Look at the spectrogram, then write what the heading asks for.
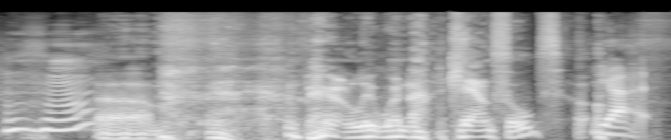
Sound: laughs

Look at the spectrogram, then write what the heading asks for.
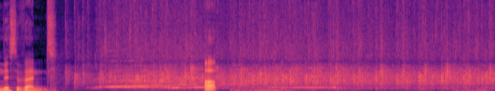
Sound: audience applauding; audience cheering

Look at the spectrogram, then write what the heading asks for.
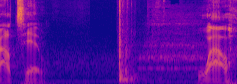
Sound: wall thumps

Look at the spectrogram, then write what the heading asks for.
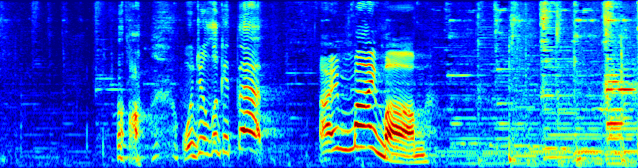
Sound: chuckles; upbeat music

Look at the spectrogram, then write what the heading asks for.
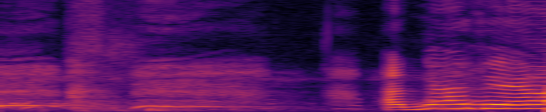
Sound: takes a deep breath

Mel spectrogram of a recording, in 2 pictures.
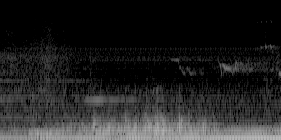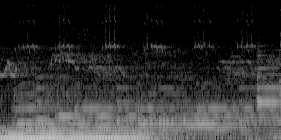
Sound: muffled water draining; birds chirping

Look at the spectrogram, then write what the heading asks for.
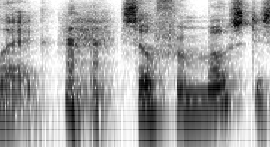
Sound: laughing

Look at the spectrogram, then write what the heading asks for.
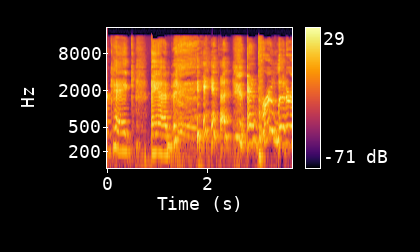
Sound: laughs

